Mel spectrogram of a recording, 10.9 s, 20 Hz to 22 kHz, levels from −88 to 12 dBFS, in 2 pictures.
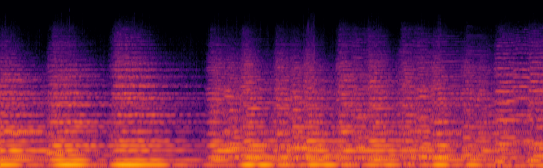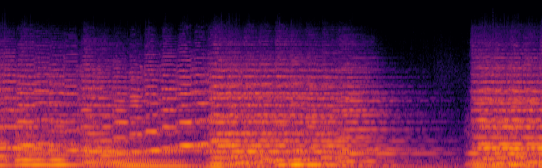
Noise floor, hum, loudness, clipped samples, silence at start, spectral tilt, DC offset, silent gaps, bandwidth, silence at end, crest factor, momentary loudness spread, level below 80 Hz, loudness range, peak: -38 dBFS; none; -18 LUFS; under 0.1%; 0 s; -7.5 dB/octave; under 0.1%; none; 8.6 kHz; 0 s; 16 dB; 8 LU; -34 dBFS; 3 LU; -2 dBFS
